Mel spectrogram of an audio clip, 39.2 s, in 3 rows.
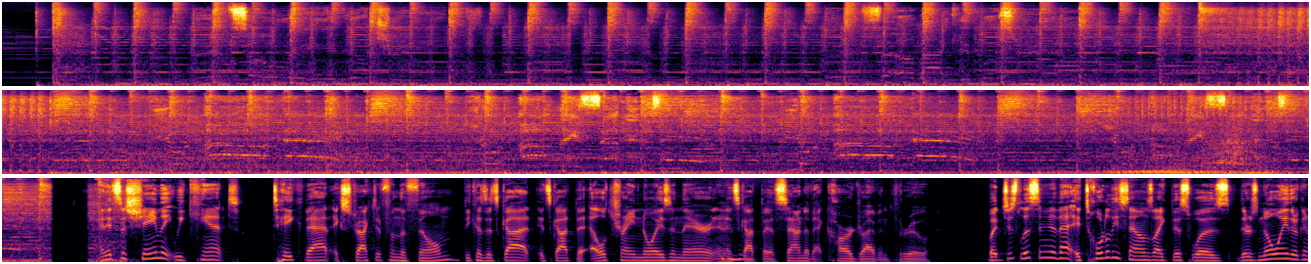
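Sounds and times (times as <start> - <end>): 
guitar: 0.0 - 27.4, 33.2 - 33.8
drums: 0.3 - 27.4
speech: 27.2 - 39.1.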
